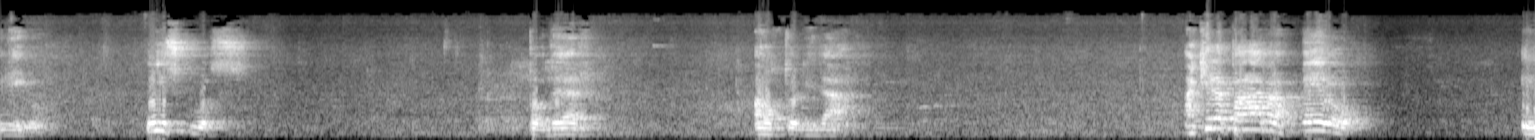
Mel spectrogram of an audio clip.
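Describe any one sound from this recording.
A man preaches with emphasis through a microphone in a large echoing hall, pausing between phrases.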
